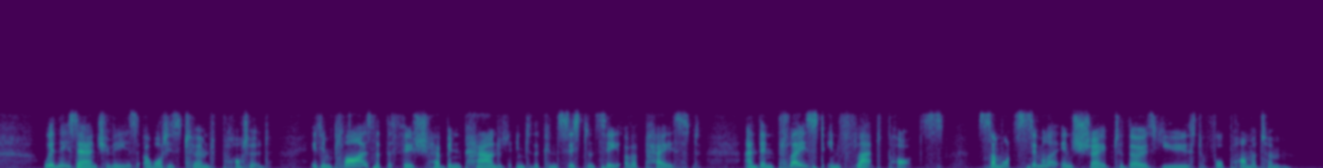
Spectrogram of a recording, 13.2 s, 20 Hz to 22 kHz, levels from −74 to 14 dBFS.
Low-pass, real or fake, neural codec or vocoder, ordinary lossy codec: 7.2 kHz; real; none; Opus, 16 kbps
